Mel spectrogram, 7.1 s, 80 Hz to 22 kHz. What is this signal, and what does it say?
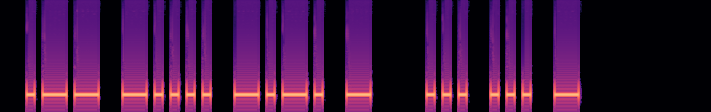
Morse code, heard as a keyed tone, about 15 wpm, 700 Hz. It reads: W6CT SST
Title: K1USN SST QSO Practice - 15wpm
